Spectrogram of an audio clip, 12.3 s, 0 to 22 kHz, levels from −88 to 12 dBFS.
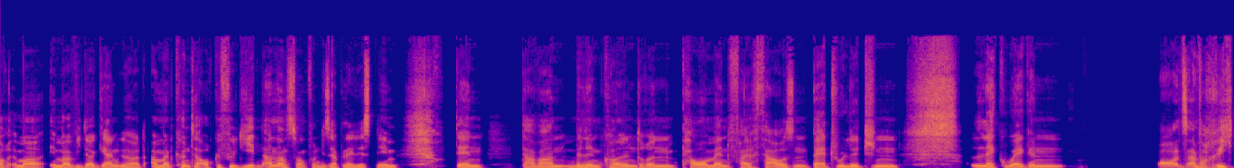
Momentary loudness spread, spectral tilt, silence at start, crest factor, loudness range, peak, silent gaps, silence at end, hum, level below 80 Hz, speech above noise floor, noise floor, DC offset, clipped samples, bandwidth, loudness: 4 LU; -4.5 dB/octave; 0 s; 18 dB; 2 LU; -2 dBFS; none; 0 s; none; -50 dBFS; over 71 dB; under -90 dBFS; under 0.1%; under 0.1%; 17.5 kHz; -19 LUFS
